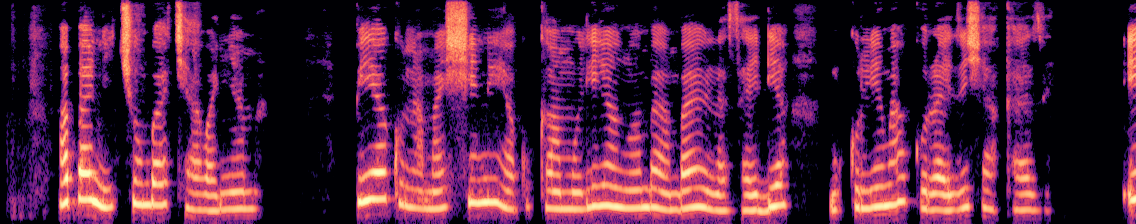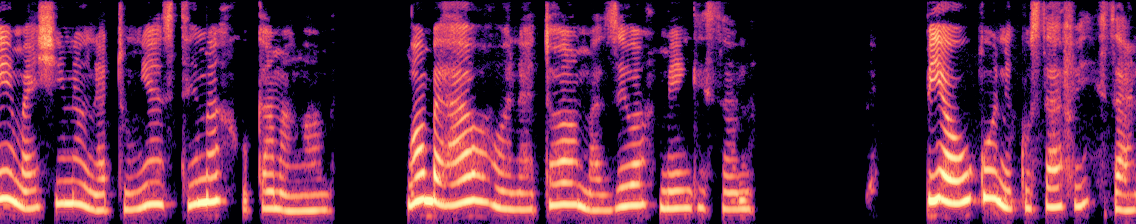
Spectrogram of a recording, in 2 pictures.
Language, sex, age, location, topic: Swahili, female, 25-35, Nakuru, agriculture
